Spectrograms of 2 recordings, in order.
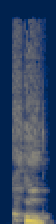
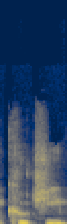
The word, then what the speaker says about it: Coutu: Thank you to. Yes. I mean, that's the normal way. But people call me coochie because we've pronounced it coochie for for decades and decades.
